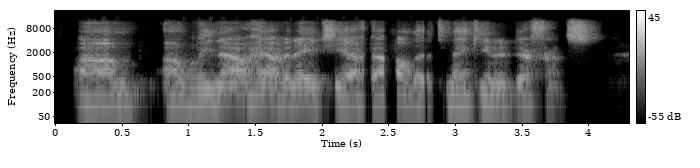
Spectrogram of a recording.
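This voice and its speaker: A man talks at a fairly slow pace in a medium pitch. His voice is somewhat breathy. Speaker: former ambassador, president of a policy task force on Lebanon. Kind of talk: radio interview answer.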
